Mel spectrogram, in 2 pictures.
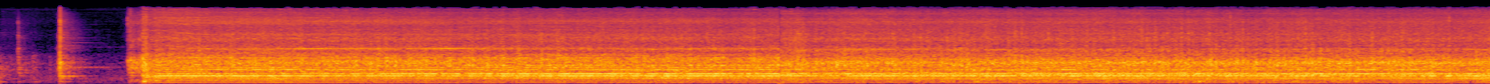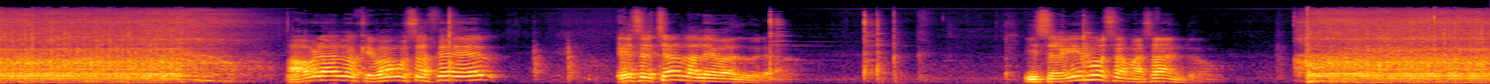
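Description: An electric hand mixer whirs steadily as it kneads dough.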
